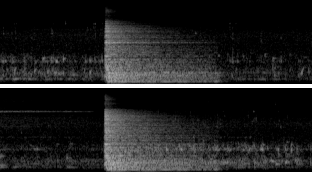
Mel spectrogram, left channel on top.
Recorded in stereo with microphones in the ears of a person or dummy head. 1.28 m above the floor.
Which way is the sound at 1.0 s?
70° right (ahead or behind).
